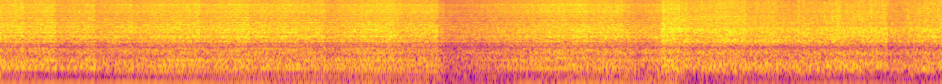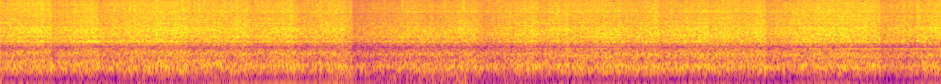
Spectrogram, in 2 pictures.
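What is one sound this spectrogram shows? Many tyres of a heavy transporter roll slowly over gravel.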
